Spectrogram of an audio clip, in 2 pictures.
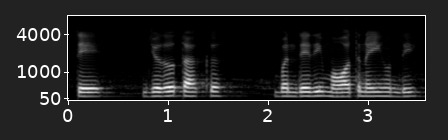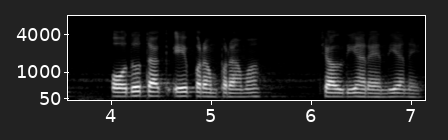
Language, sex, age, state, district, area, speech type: Punjabi, male, 18-30, Punjab, Shaheed Bhagat Singh Nagar, urban, spontaneous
